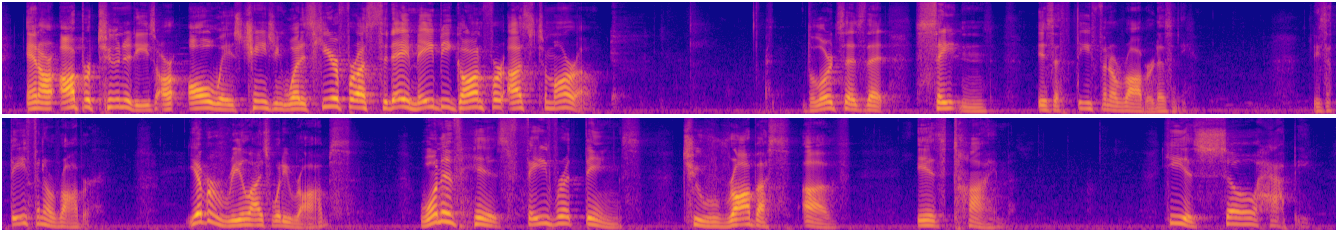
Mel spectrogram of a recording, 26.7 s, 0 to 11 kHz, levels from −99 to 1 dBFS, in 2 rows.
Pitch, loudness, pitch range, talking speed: 150 Hz, -24 LUFS, 120-190 Hz, 130 wpm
